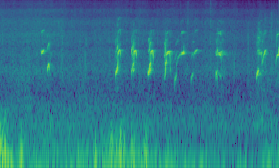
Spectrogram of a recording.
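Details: Young Podenco hounds on a rabbit hunt in open fields give short, sharp, high-pitched yelps in irregular clusters of two or three, over a soft background of rustling and low rumble.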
